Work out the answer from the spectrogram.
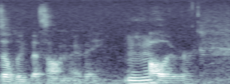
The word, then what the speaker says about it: Luc Besson: Luc Besson, I think is how you say it.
